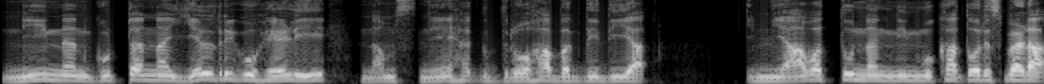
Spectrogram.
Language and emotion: Kannada, angry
